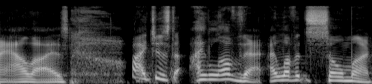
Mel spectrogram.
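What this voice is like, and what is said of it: Usual voice. Nothing is said of it.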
